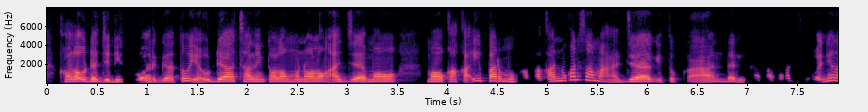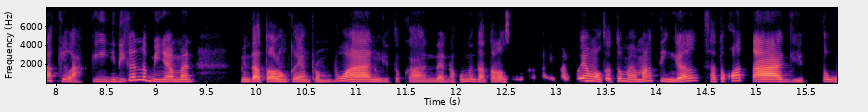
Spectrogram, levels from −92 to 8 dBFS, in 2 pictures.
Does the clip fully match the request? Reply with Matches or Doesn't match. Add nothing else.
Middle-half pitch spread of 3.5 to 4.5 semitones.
Matches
